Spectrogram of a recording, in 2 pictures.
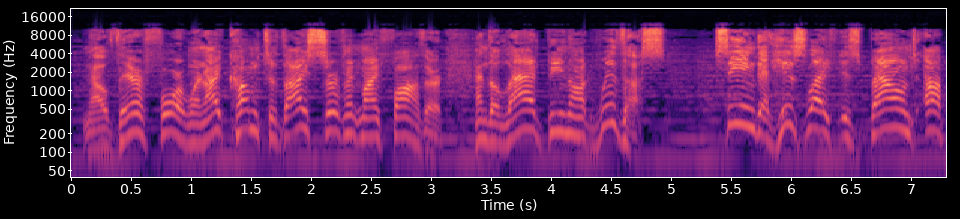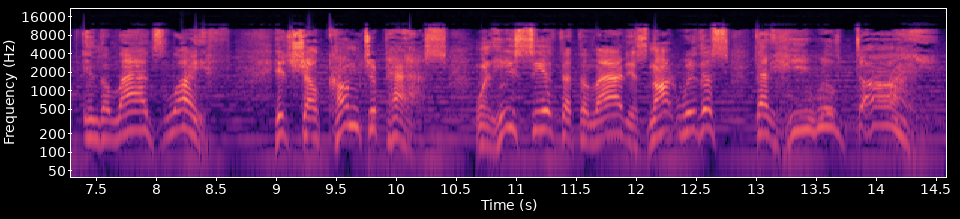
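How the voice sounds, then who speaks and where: A man playing a humble, anxious brother pleading before a lord in a dramatized Bible audio, in an imploring, declamatory manner. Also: fairly high pitch.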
